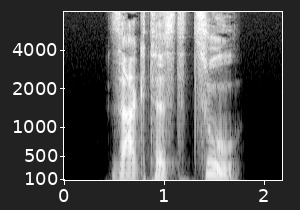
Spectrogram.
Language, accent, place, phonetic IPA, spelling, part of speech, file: German, Germany, Berlin, [ˌzaːktəst ˈt͡suː], sagtest zu, verb, De-sagtest zu.ogg
- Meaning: inflection of zusagen: 1. second-person singular preterite 2. second-person singular subjunctive II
